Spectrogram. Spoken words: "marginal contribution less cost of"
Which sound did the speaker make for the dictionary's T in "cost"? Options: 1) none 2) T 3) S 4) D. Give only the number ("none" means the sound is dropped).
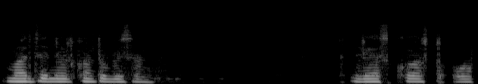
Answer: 2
